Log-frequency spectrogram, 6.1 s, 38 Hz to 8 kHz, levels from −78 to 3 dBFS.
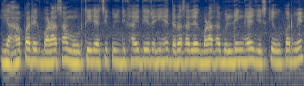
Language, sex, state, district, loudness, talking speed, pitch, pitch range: Hindi, male, Uttar Pradesh, Muzaffarnagar, -16 LUFS, 215 wpm, 175 Hz, 170-180 Hz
